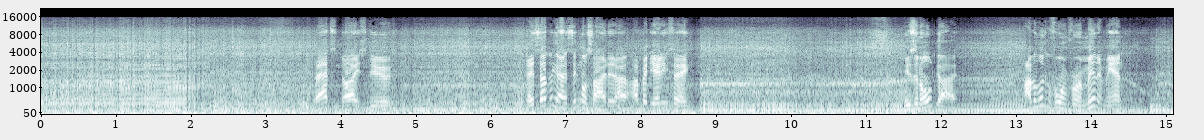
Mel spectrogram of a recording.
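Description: A motorcycle engine roars steadily up close.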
